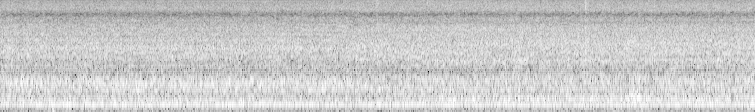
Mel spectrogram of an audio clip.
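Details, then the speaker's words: Pop-up A-frame trailer RV furnace running after the bad propane regulator was replaced, hot air starting, unit not run in a while; steady airy whoosh with low constant hum, no knocks or rattles; normal blower run. "It's all fixed now though. Feel some hot air coming out. It's not too hot yet."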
